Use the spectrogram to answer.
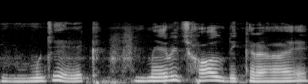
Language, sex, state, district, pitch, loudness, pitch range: Hindi, male, Uttar Pradesh, Jyotiba Phule Nagar, 150 Hz, -16 LUFS, 140-170 Hz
